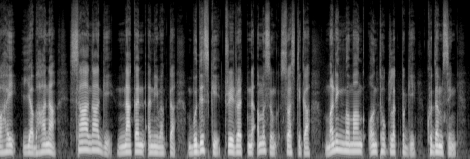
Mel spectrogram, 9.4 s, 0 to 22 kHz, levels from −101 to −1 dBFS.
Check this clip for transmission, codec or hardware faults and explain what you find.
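Nothing in the speech points to a transmission, codec or hardware problem: the signal stays continuous throughout, with no gaps, distortion or sudden changes in character.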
